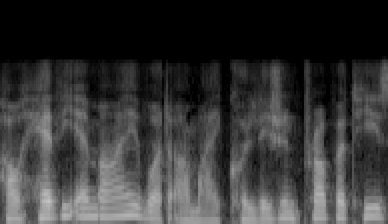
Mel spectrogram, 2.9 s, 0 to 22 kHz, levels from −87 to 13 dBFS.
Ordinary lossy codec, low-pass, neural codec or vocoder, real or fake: AAC, 48 kbps; 7.2 kHz; codec, 16 kHz, about 1 kbps, DyCAST, with the encoder's durations; fake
